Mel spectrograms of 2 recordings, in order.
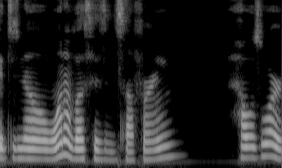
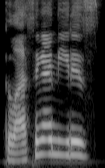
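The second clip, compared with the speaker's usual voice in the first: usual speaking voice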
